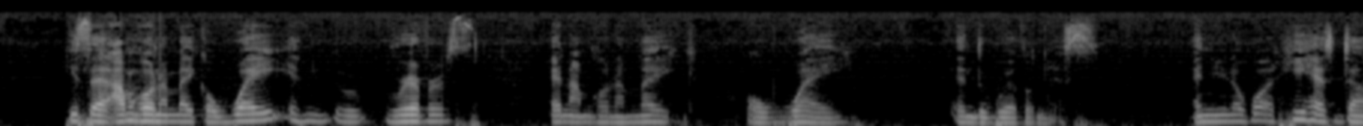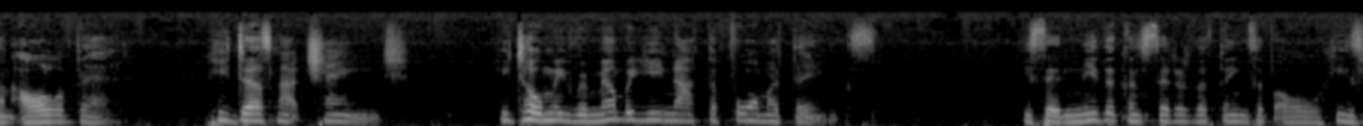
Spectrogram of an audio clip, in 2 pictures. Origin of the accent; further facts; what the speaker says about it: West Virginia, United States; We thought we grew up in West Virginia. We moved to the big city.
